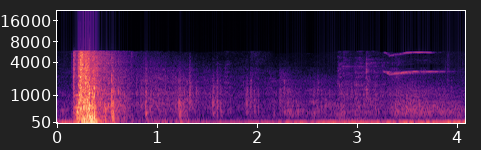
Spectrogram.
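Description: A single shotgun shot from an over-and-under shotgun fired at a flying clay target. It is a sharp report just after the start, with a short echo trailing off over about half a second.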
